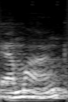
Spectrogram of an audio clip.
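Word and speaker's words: among: হচ্ছে বিটুইন হচ্ছে আমাদের একটা প্রিপোজিশন ভার্সাস অ্যামাং, উচ্চারণটা হচ্ছে অ্যামাং।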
